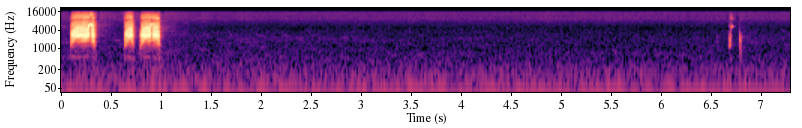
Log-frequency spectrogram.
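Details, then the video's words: Black francolin, described as a full black 'sheedi' bird, calling: three loud, harsh, grating notes in quick succession, followed by a long silence and two faint short clicks near the end. "kala tetar awaz"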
